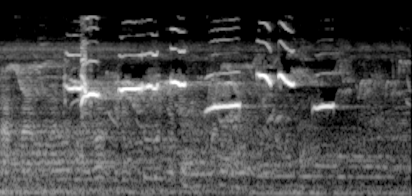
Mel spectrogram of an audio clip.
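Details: Oriental magpie-robin singing, used as a lure: loud clear whistled phrase of about eight notes, a slurred opening, long steady whistles, a low drawn note, quick high twin notes and a closing lower whistle, over silence.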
